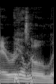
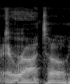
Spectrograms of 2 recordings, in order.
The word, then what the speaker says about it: Erato: On the Erato label. Yeah. – Yeah, we liked these a lot, if I remember. – And, or Erato. He can pronounce it either way.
